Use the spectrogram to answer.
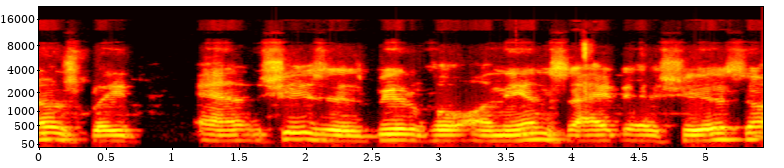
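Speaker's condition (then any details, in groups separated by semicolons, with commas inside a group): ALS; about a year since diagnosis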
